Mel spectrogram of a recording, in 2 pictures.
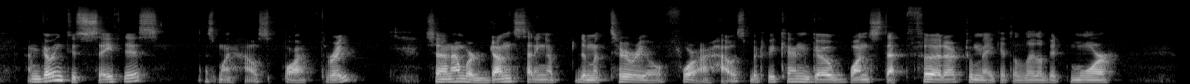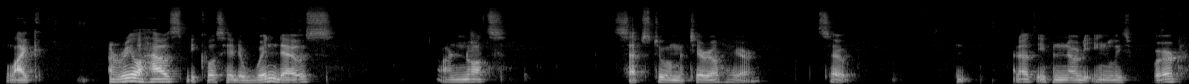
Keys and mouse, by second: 1.1 super+s, 12.7 Tab, 14.8 click, 15.7 click, 16.6-17.2 middle drag, 18.2-18.7 middle drag, 18.7 click, 18.8-20.2 middle drag, 21.1 shift+click, 22.1 click, 22.2 middle click, 23.4 shift+click.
